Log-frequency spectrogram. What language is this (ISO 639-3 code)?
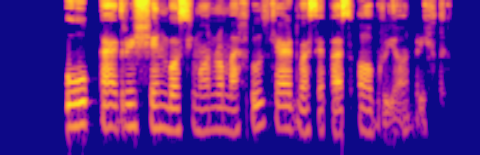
fas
